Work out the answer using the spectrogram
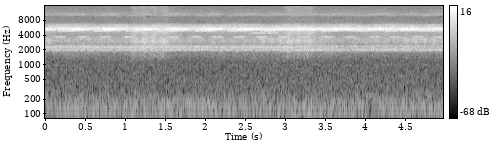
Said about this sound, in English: Again, you're thinking, but that's a noisy kind of silence. The beat and pulse of cicadas in the night air somewhere in, well, I forget just where that was. And yes, it is noise.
